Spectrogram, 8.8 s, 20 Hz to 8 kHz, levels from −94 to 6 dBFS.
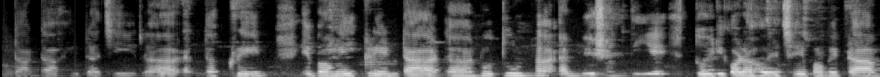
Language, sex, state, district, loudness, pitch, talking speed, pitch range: Bengali, female, West Bengal, North 24 Parganas, -17 LUFS, 200 Hz, 135 wpm, 195-205 Hz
